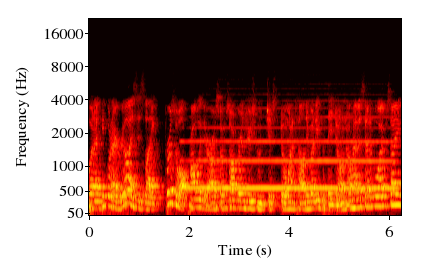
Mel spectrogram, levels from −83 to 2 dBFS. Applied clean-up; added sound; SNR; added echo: none; Wind instrument, woodwind instrument; 4 dB; reverberation time 0.6 s.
